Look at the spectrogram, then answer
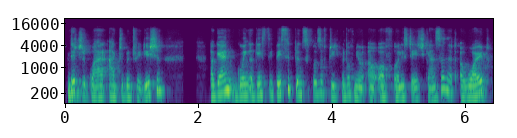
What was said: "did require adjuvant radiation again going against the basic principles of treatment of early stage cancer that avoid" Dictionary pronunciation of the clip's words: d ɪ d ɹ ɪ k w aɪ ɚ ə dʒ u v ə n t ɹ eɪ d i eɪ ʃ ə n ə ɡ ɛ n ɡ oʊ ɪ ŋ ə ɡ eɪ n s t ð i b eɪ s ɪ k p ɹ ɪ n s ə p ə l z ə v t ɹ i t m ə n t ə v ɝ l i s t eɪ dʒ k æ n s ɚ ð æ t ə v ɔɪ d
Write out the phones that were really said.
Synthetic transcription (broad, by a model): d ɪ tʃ ɹ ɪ k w aɪ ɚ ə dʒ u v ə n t ɹ eɪ d i eɪ ʃ ə n ə ɡ ɛ n ɡ oʊ ɪ ŋ ə ɡ eɪ n s t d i b eɪ s ɪ k p ɹ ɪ n s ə p ə l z ə v t ɹ i t m ə n t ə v ɝ l i s t eɪ dʒ k æ n s ɚ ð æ t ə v ɔɪ d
